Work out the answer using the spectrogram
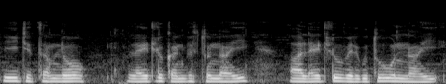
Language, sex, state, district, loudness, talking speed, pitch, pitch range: Telugu, male, Telangana, Hyderabad, -14 LUFS, 105 wpm, 140 Hz, 135-150 Hz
